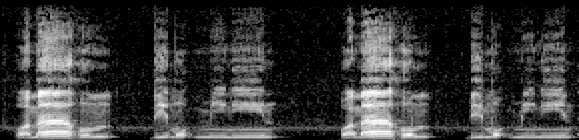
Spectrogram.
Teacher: I'm making the meme fully clear before I move to the articulation point of the ba. If I don't cut the voice, I can still do it with idhar, but it has to be similar to a qalqala.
